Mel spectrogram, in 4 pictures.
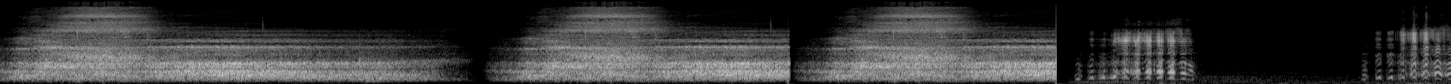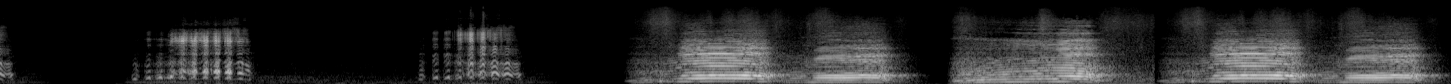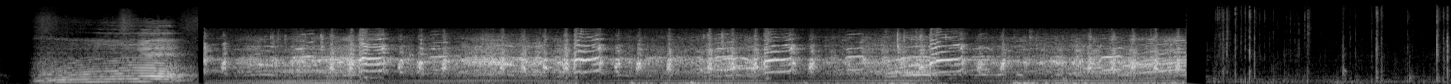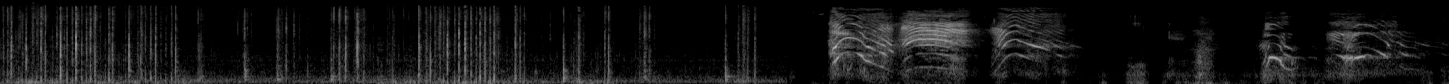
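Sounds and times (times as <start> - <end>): poultry clucking: 31.1 - 40.9.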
